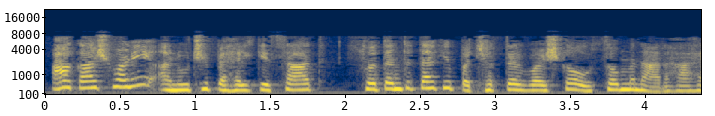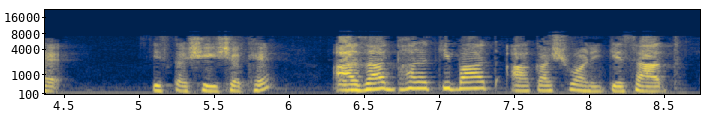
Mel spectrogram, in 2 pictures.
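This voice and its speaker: A woman's voice: fairly high pitch, normal speed, a bit bright. A woman with an Indian accent reading a formal, scripted news bulletin as a radio newsreader. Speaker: news reader. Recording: dull, band-limited radio broadcast sound.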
